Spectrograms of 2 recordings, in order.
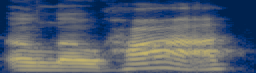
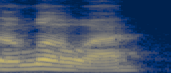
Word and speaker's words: Aloha: live in aloha which most people would think is pronounced aloha but it's not it's a loa i don't know why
